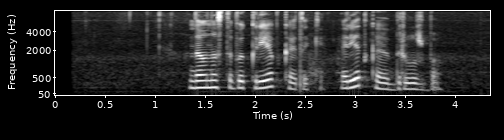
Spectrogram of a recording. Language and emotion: Russian, positive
